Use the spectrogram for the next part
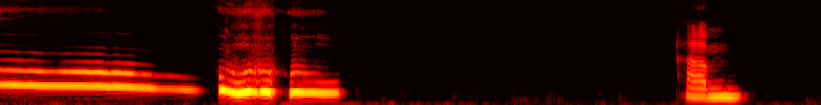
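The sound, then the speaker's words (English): A person singing alone imitates a howling dog: one long, drawn-out wail slides downward, followed by a couple of shorter yelping howls and, after a pause, one brief final whoop. The voice is fairly loud. “I kind of feel... like I'm a dog howling at this point.”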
